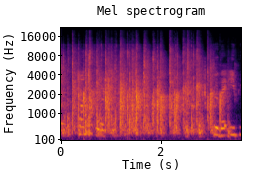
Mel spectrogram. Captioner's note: audience applauding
